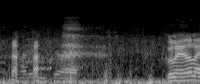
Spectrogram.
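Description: Wind rumbling on the microphone on an open boat, with a few short spoken fragments early on and a man talking again near the end.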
